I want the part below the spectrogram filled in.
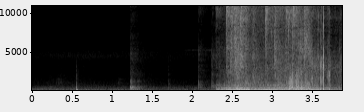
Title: Our garage door opening & closing, metal piece sliding making noise against chain & door jumping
